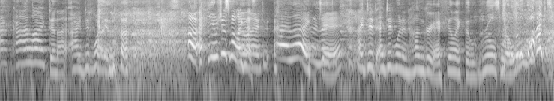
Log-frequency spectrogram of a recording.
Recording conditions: live audience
